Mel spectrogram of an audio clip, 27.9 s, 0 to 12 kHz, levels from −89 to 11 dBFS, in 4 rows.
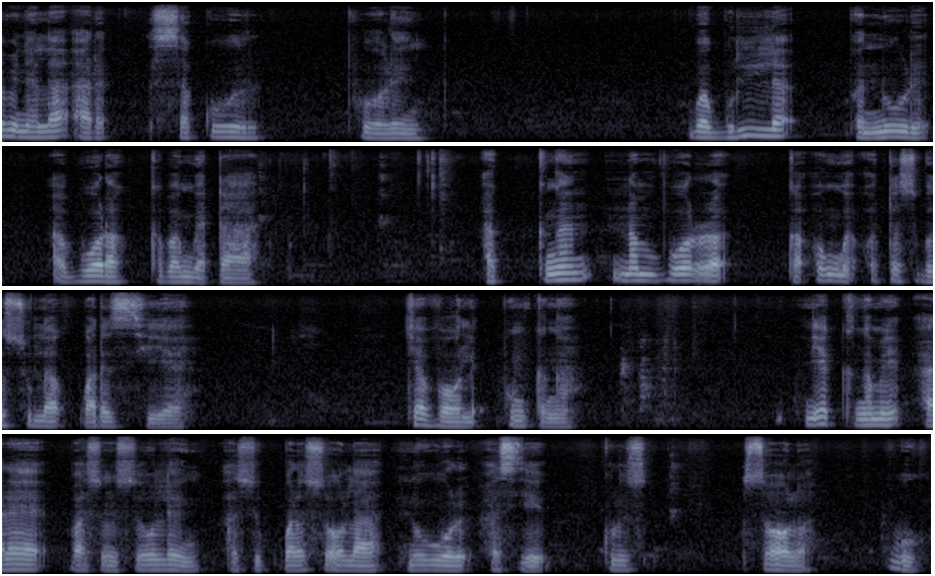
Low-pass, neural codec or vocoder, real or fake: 10.8 kHz; none; real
